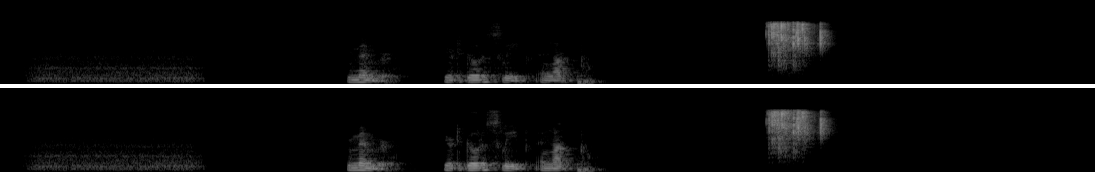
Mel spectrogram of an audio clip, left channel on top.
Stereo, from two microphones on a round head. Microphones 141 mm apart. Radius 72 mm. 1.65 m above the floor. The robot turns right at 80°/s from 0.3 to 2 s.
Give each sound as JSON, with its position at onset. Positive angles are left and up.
{"t": 3.5, "sound": "a man speaking", "side_deg": -60, "distance_m": 0.5}
{"t": 5.8, "sound": "writing", "side_deg": -35, "distance_m": 1.0}
{"t": 7.7, "sound": "crumpling", "side_deg": 35, "distance_m": 1.6}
